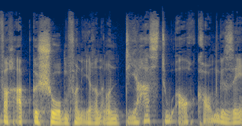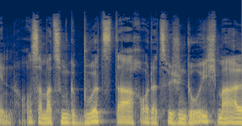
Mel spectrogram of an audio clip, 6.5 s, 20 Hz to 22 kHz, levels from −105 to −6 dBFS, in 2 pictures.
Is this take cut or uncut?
cut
